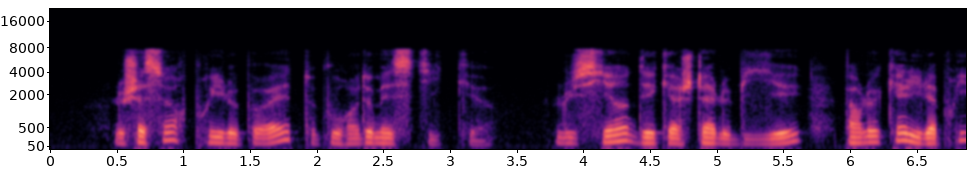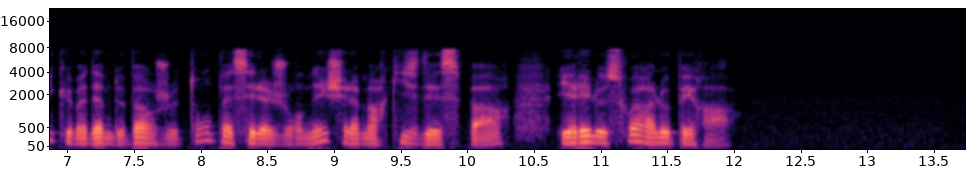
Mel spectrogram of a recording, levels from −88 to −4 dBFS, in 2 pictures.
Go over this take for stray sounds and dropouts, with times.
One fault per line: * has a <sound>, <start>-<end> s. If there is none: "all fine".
all fine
